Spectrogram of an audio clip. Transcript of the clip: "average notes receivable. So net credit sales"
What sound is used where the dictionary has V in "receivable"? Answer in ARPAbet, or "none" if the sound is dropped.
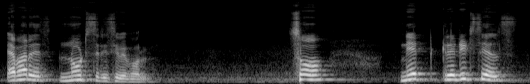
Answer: B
